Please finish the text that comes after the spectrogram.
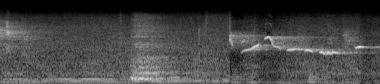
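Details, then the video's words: Captive competition white-rumped shama (murai batu) during its moult care period gives clear, fluting whistles that slide up and down in short phrases, after a quiet stretch with a faint low hum. "SUARA BURUNG : Perawatan Mabung Murai Batu Legend Seruling Raja."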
